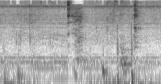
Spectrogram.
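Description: Shrimp sizzle in a hot pan with whole garlic, a steady loud frying hiss broken by a few scraping stirs, with no voices.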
